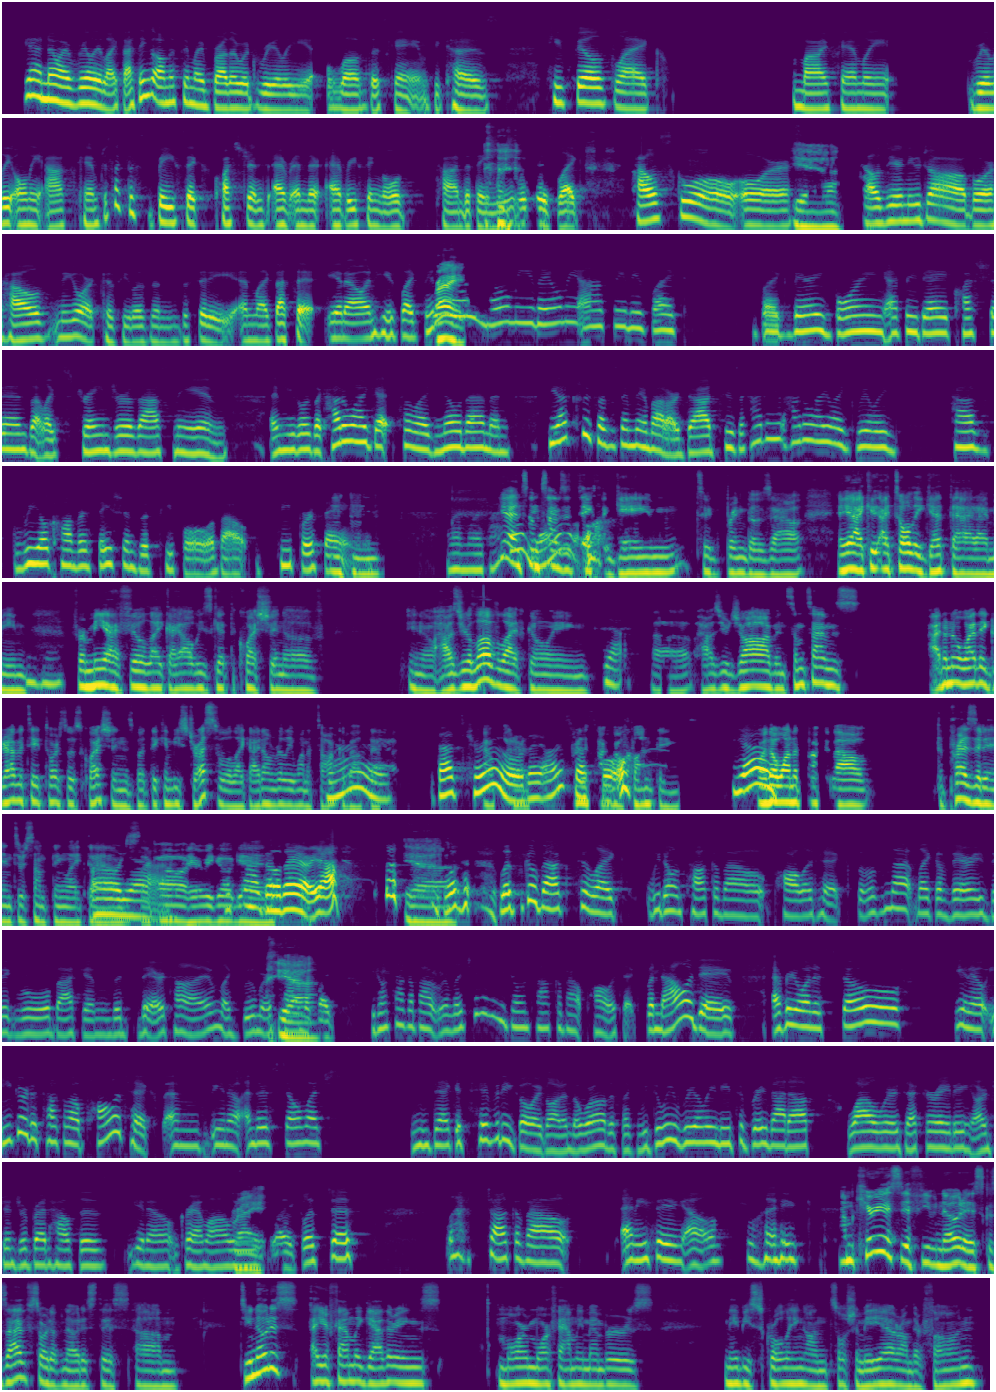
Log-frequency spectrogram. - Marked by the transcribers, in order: chuckle; chuckle; other background noise; laugh; laughing while speaking: "yeah"; laugh; laughing while speaking: "Yeah"; laughing while speaking: "let's"; laughing while speaking: "like"; tapping
- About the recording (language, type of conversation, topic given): English, unstructured, How do family gatherings bring you joy?
- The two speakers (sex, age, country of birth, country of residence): female, 35-39, United States, United States; male, 40-44, United States, United States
